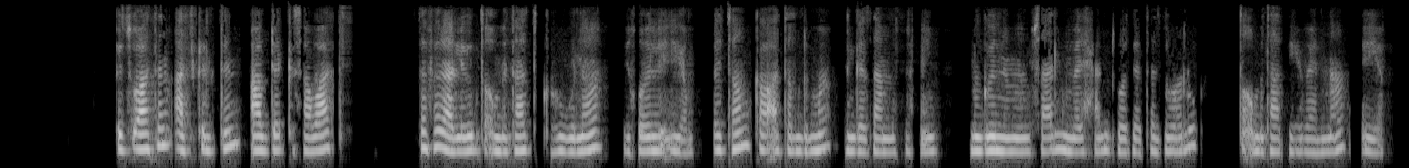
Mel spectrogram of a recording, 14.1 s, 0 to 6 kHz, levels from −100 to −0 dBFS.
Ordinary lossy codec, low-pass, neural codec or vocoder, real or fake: AAC, 24 kbps; 5.4 kHz; vocoder, 44.1 kHz, 128 mel bands, Pupu-Vocoder; fake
